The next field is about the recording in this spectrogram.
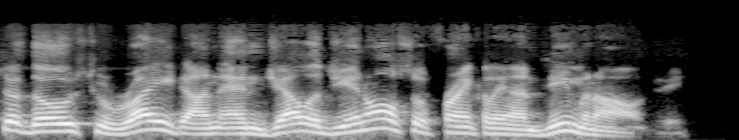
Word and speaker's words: angelology: Some people like to pronounce it angelology, but you know that's not really how we we we, we always put the accent on the penult, right? of the syllable. So properly in English, the study of angels is called angelology. But that logy or that ology is exaggerated a little.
